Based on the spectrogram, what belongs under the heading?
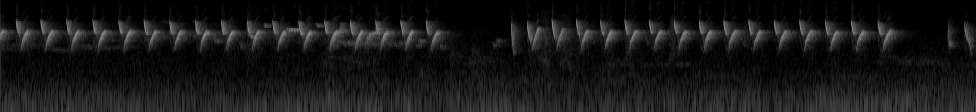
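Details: Rice-field bar-winged prinia, crystal variety, singing for magpie-robin tutoring: two long, very rapid runs of sharp paired chirps, about four a second, separated by a short break.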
